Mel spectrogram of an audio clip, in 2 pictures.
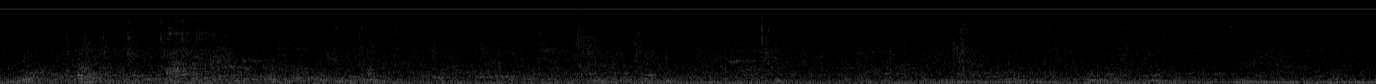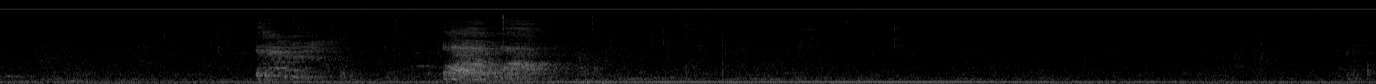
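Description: An audience murmurs softly in a large echoing hall.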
